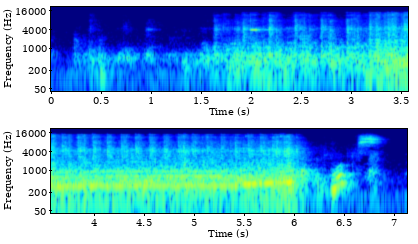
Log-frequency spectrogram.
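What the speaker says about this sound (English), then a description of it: "now I'm just going to add that last layer of stitches" A sewing machine runs a steady, continuous stitching whir for several seconds while adding a final layer of stitches to a one-piece fabric face mask with a filter pocket, starting after quiet handling sounds and ending in a few brief clunks.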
